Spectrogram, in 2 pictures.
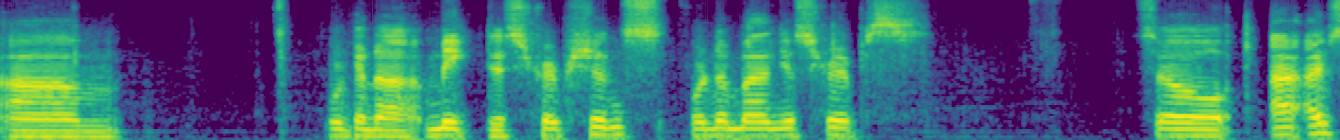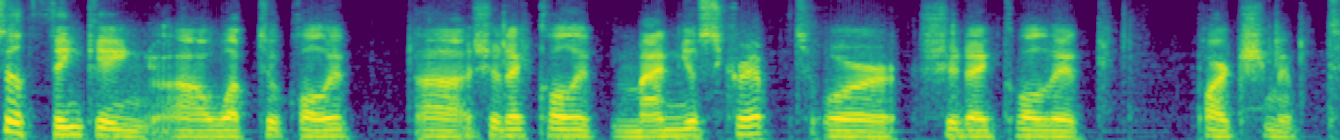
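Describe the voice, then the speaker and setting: A man with a Filipino accent speaks very slowly in a bright, sharp tone at medium pitch, with fairly even intonation and long, frequent pauses. The recording is very clean, dry and close, with a silent background and no echo. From Philippines. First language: Filipino language (not English). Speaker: indie game developer. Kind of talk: live stream dev commentary. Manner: halting, many fillers.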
